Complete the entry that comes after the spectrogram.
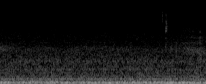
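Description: A steady, low rumble of engine and road noise from inside a moving car, continuous and even throughout, with a faint brief high tone near the end and no talking.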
